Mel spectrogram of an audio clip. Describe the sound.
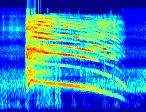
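People howling in one loud, sustained, siren-like wail lasting about two seconds, its pitch sliding slowly downward before fading out, with faint background noise and no speech.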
